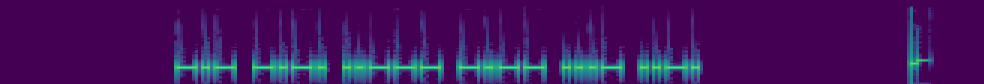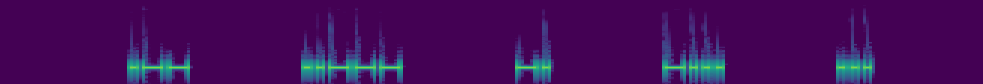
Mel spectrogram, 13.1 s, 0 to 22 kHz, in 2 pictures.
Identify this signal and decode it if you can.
Morse code, heard as a keyed tone, about 27 wpm, spaced as for 15 wpm, 700 Hz. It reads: KC2YVF W2NBS
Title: USA Call Signs - 6x Character Spacing - 28wpm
